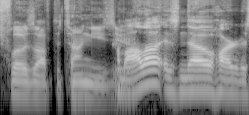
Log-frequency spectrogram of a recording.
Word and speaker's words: Kamala: mispronouncing her name they know her name is Kamala Harris Why do you think they're mispronouncing it I think they're doing it purposefully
